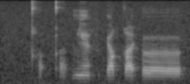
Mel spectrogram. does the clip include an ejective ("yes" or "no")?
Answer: yes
